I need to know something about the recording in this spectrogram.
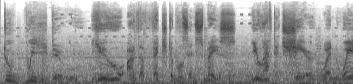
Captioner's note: whispering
